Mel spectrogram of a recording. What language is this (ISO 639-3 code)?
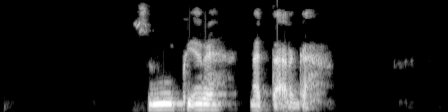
nmz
